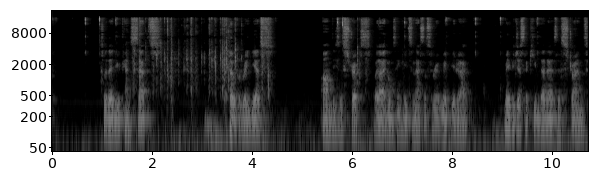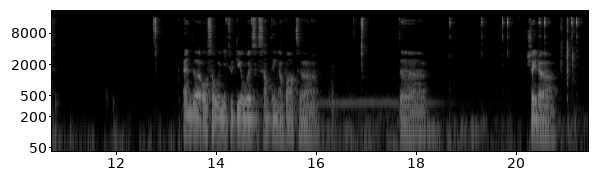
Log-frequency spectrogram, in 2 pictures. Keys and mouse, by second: 0.1-0.8 drag, 1.0 click, 1.7 ctrl+a, 6.2 x, 7.1 click, 8.0 middle click, 9.2 middle click, 9.4-9.9 drag, 10.4 shift+space, 13.4 space, 14.2 click, 14.4 middle click, 14.4 click, 14.6 middle click, 19.1 click, 19.8-20.6 drag, 21.1 q.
